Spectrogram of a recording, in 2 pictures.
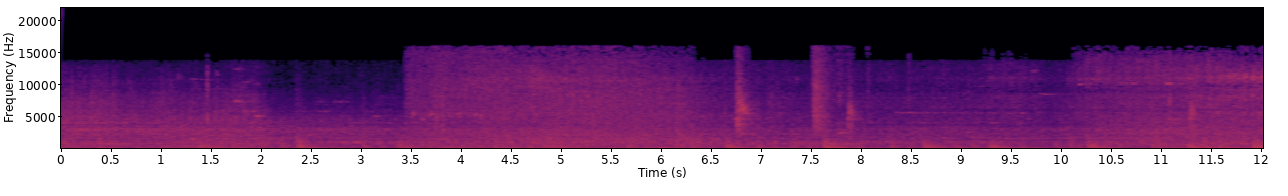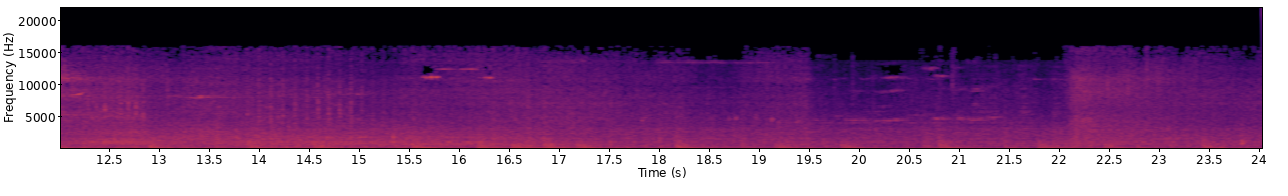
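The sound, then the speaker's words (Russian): A bus creeps slowly forward at a military checkpoint, its engine giving a low, steady rumble that continues at an even level for the whole stretch. “Автобус медленно продвигается вперед.”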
